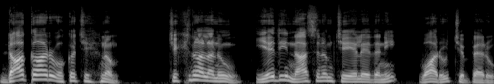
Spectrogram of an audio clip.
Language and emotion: Telugu, neutral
